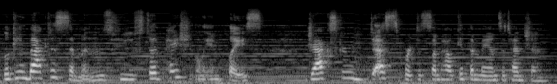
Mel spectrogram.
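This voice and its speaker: A woman storyteller reading a scripted adventure tale in an expressive, suspenseful manner, with music behind her. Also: fairly high pitch, fairly quick, low-quality recording. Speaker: storyteller, livestream host. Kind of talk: dramatic scripted story narration.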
